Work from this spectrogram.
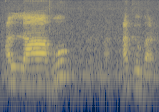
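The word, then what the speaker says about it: الله أكبر: So when you call adhan, you say Allahu Akbar. So you have pronounced the correct word here, because the word is Allahu.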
